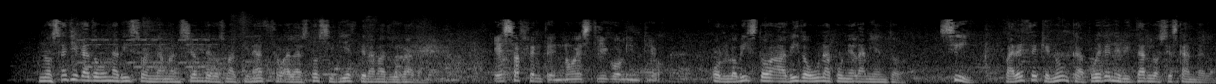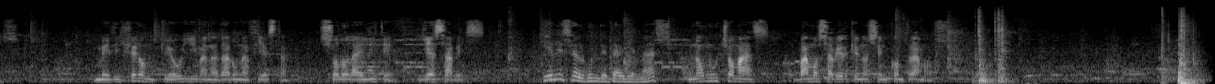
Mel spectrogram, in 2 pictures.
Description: Conversación policías
1-conversacion-policias.mp3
